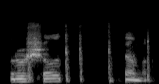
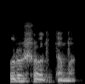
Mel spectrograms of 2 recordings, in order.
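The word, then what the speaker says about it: पुरुषोत्तम: So both of them are replaced by O Rama. So it becomes Purushottama. Okay? Purushottama.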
